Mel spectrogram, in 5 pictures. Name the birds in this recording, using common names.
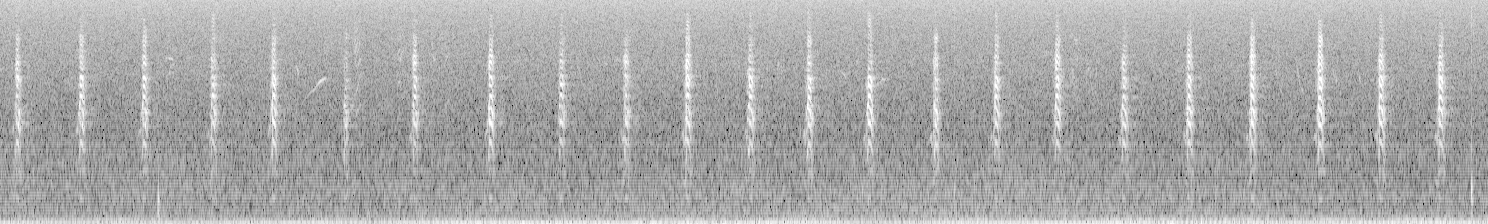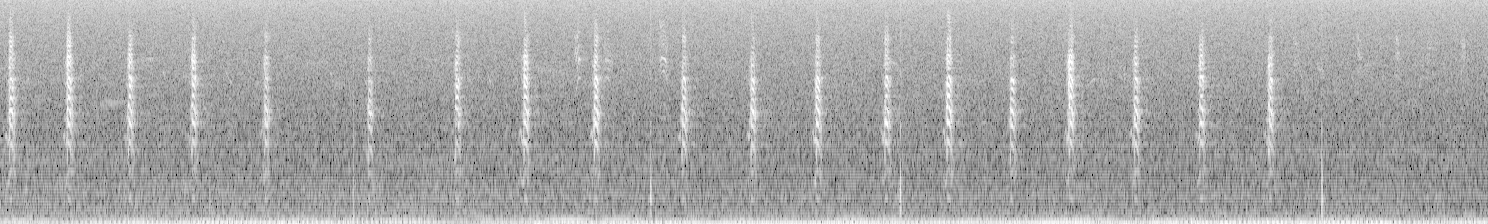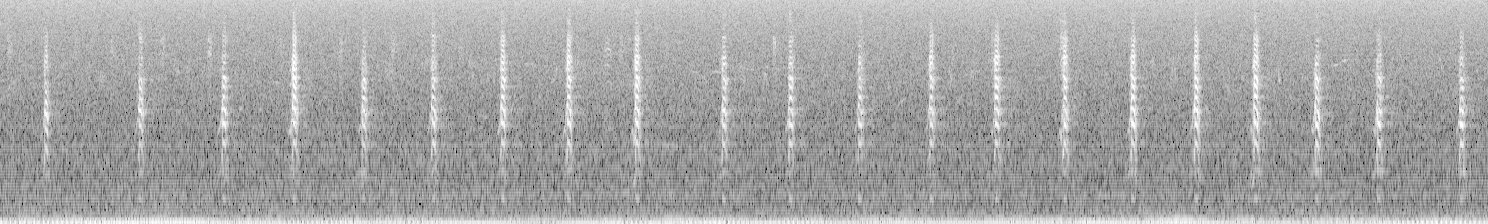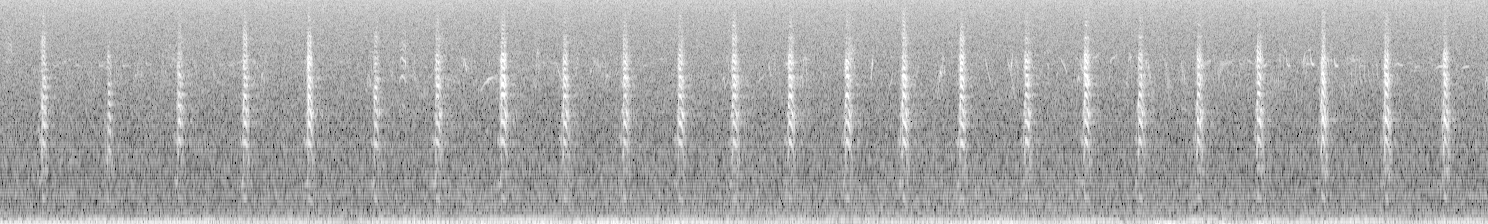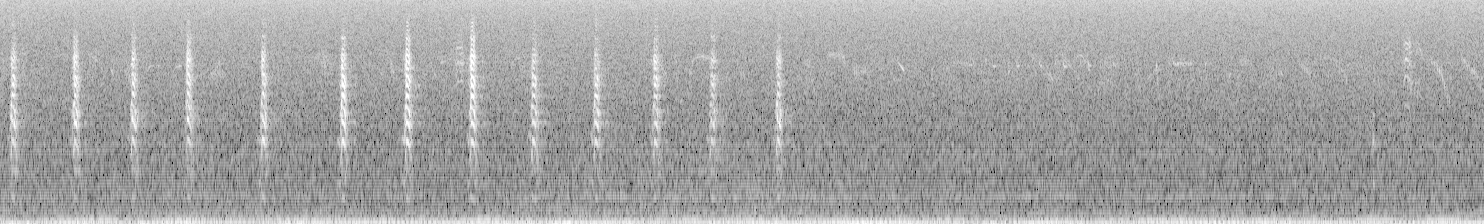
Erckel's Francolin, House Finch, Hawaii Amakihi, Eurasian Skylark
